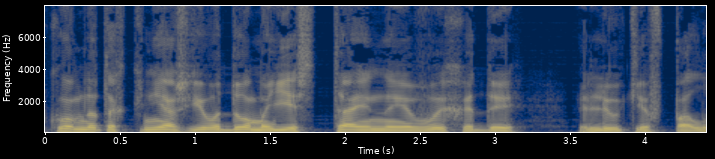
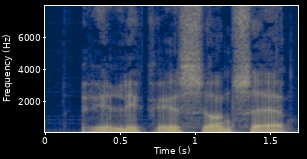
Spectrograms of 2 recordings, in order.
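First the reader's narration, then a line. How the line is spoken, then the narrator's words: Mumble. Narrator (Russian): пробормотал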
